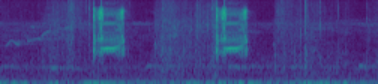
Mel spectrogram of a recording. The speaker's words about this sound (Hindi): तीनों घूमते घूमते नीमा गांव के खेतों की फोटोग्राफ्स खींचने लगी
